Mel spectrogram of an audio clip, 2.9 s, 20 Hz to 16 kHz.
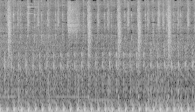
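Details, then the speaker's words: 2003 Bombardier (Can-Am) Quest 500 ATV, already warmed up, at idle: steady, even low thumping with a clean regular beat, idling a little low but smooth and healthy; hard cold starts and gear-shifting problems elsewhere. "as you can tell idle's good sound pretty good and everything idle a little low rate this second"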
